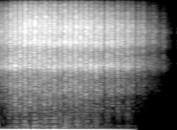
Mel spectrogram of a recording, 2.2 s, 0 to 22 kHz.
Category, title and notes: Instrument samples > Percussion
Dual shaker-008
recording, percusive, sampling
